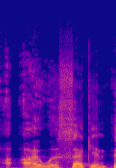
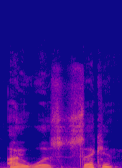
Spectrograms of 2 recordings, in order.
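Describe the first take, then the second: First: Said in the usual way. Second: A hint of a wounded old pirate; quiet gruff correction. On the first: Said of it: "He said". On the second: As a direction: say it slowly and softly like a proud old man setting the record straight. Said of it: "he says, he says".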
